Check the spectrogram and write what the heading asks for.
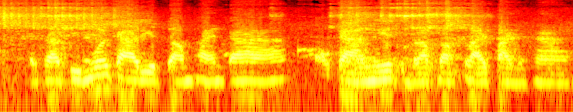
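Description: Speech: a voice narrating a news report in Khmer.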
